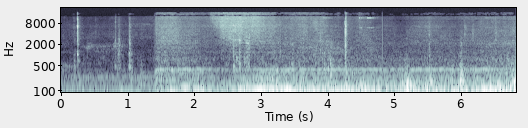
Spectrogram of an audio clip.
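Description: Inside a car: a few faint clicks, then about a second and a half in the engine starts up and runs with a steady low rumble and hum that grows louder as the car moves off.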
